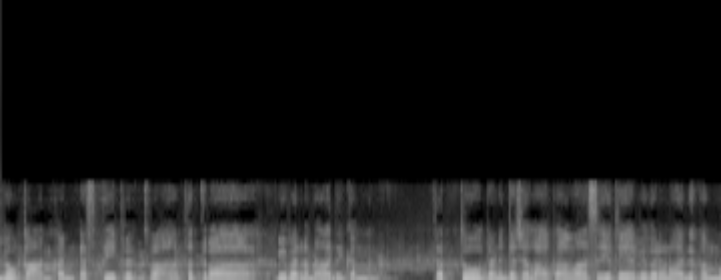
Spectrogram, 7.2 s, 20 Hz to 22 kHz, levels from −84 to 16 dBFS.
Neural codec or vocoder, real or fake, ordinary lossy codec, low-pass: codec, 16 kHz, 1 kbps, FunCodec, trained on LibriTTS, 50 frames a second; fake; none; none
